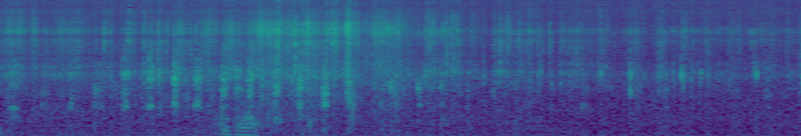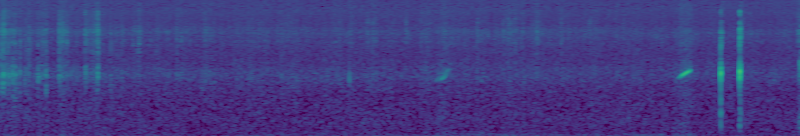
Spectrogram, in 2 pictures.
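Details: Two wheaten half-cross greyhound lurchers, a dog and a bitch, on a morning walk; soft, breathy panting in quick rapid bursts through the first half, fading out, then a few brief sharp sounds near the end.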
